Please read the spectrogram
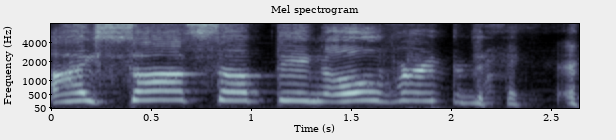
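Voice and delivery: loud shouting, yelling loudly. Warning a companion in the woods, shouting over loud noise. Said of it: "shout like we're in a helicopter".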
